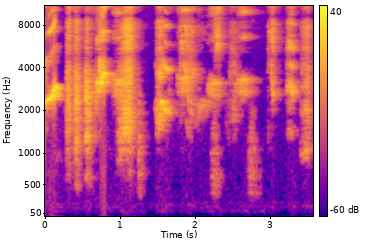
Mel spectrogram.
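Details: Javan myna (jalak kebo) song played as a lure to bring captive birds into full song: a run of harsh squawks, buzzy bursts and short whistled notes at irregular intervals, in a small indoor room.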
